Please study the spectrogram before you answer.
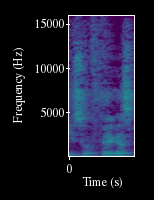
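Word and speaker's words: oesophagus: वो साइलेंट रहता है, इसको हम लोग इसोफेगस पढ़ते हैं।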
